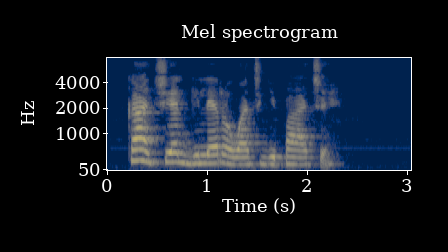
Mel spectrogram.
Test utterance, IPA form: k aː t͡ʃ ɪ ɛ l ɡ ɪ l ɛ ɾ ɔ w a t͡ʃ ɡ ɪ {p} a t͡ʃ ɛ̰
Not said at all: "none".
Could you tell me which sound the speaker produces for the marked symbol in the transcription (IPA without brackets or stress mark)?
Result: p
